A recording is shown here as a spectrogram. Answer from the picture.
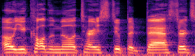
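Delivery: normal talking voice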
